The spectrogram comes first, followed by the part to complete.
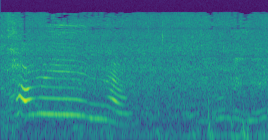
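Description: A young child's high-pitched voice, one long drawn-out vocal sound that slides down in pitch just before the second mark, over the steady low rumble of the moving tour boat and wind.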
